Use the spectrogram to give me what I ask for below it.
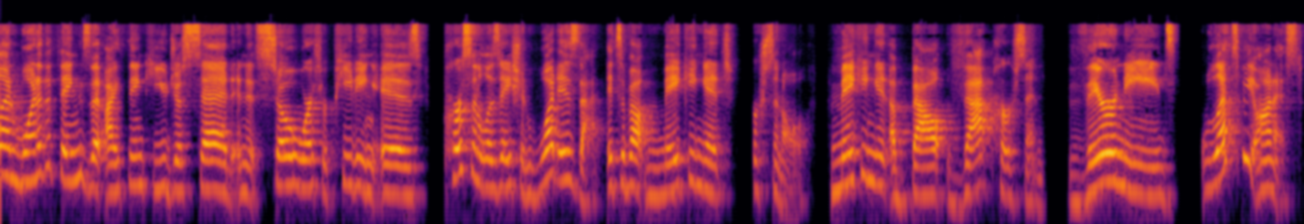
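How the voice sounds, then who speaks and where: A woman's voice: mid-range voice, lively intonation, moderate pace, few pauses, a bit bright. A woman co-hosting a podcast, talking with enthusiastic emphasis and speaking straight to the listeners. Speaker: podcast co-host. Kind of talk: casual podcast chat.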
